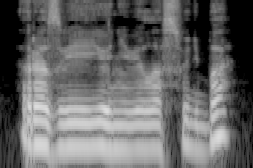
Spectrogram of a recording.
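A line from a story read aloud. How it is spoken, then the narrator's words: Calm, unembarrassed, not lowering tone. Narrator (Russian): спокойно ответил мужчина, ничуть не смутившись, и хоть бы тон сбавил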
